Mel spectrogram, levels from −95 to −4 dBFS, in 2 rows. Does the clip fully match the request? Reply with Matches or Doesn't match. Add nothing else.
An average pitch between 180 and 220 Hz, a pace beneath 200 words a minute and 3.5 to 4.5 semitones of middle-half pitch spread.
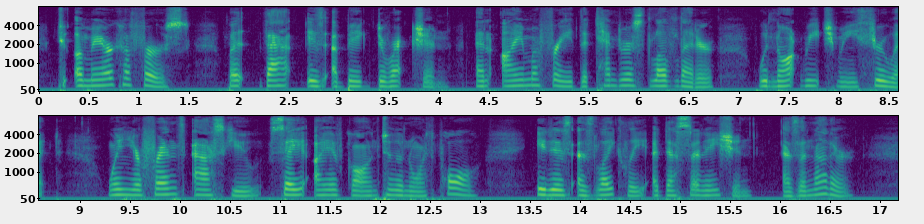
Doesn't match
